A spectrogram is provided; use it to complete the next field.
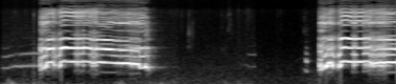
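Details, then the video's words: Leghorn rooster crowing: two loud, drawn-out harmonic crows, the first lasting about a second and a half and ending in a drop, the second beginning near the end after a quiet gap. "Ayam Leghorn BERKOKOK"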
